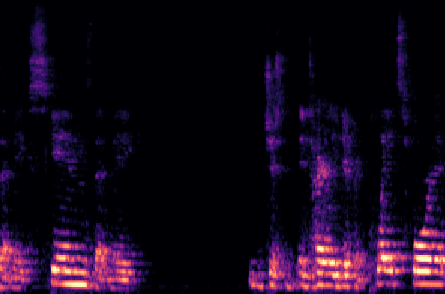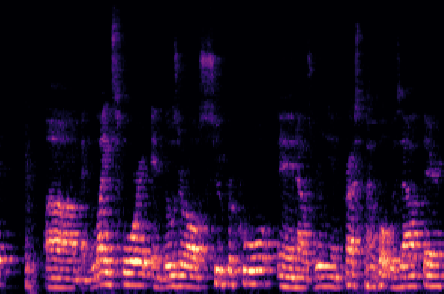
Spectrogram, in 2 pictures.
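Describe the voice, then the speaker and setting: A man's somewhat breathy, dark, mellow voice at medium pitch, with ordinary pitch variation, a fairly slow pace, and audible room echo. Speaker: YouTuber doing a DIY project. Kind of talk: tutorial. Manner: casual, self-deprecating.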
